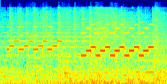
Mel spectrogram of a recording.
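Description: A mobile phone ringtone plays as a bright repeating electronic melody, one short trilling phrase followed by a faster rising and falling run, clear over a soft indoor background with no talking.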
